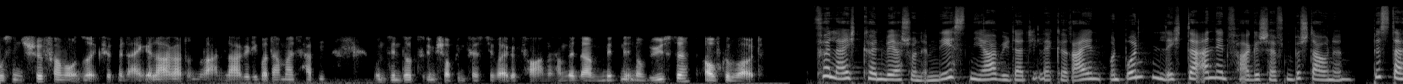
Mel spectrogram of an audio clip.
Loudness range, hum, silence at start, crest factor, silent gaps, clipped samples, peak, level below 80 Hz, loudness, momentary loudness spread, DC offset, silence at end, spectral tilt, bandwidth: 4 LU; none; 0 s; 24 dB; 7.89-8.06 s, 13.55-13.66 s; under 0.1%; -2 dBFS; -58 dBFS; -26 LUFS; 9 LU; under 0.1%; 0 s; -4 dB/octave; 16.5 kHz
